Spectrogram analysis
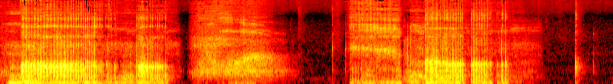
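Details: Loud snoring with pauses in a person who reports having sleep apnea: harsh snores and snorting breaths separated by a few seconds of silence.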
